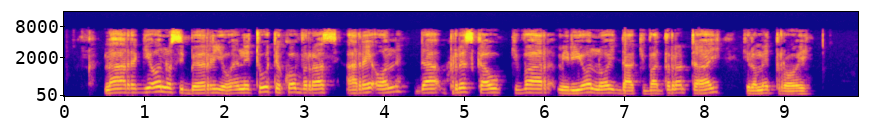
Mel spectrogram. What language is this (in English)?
Esperanto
